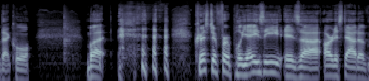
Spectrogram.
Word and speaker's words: Pugliese: The GLI in Italian is pronounced kind of like a Y, like a Y sound.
